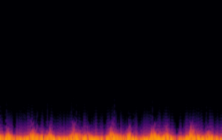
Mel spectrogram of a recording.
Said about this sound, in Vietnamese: Lại một trận tiếng tim dồn dập truyền đến, chiếc chìa khóa màu máu này dường như hô ứng với chị lúc trước, cả hai bắt đầu cùng đập như trái tim.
